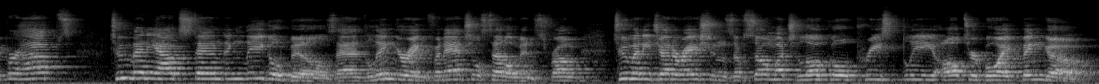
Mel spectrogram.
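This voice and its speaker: Onstage in a theater, a man from Miami performs a personal story live, his wry, sardonic delivery building up to mock outbursts. His voice sits high with a sharp tone, and the sound is roomy.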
